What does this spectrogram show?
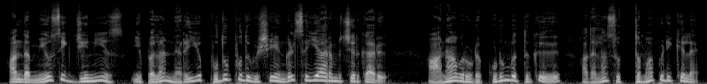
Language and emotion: Tamil, fearful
